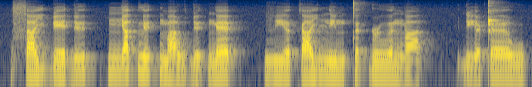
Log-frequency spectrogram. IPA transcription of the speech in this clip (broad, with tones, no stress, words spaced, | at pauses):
sa˧˥jɓe˧ɗɨ˦˥k̚ | ɲa˦˥t̚lɨ˦˥t̚ ma˨˩˦wɗɨ˨˩t̚ŋɛ˦˥p̚ | vi˧ə̯ka˧˥jni˧mt̪ə˦˥k̚ ɹu˧ə̯ŋa˨˩t̚ | ɗi˨˩˨ə̯ʈəː˧w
